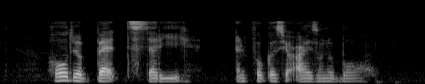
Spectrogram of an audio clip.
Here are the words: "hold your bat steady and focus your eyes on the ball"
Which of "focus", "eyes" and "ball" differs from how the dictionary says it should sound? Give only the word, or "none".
none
